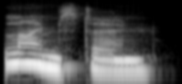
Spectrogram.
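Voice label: "limestone", British English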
